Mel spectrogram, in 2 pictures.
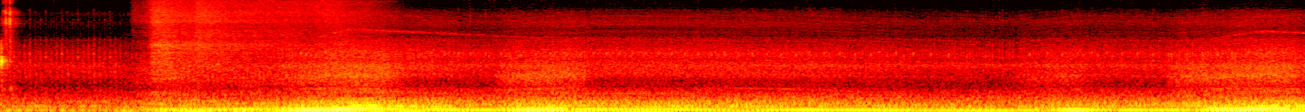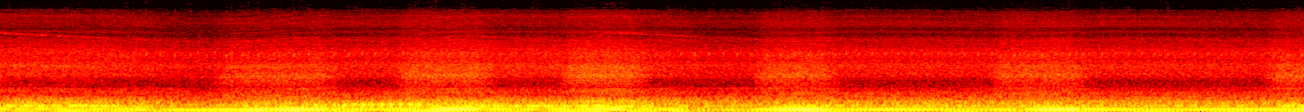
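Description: A truck engine rumbles low and rises in surges as the truck pulls away.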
